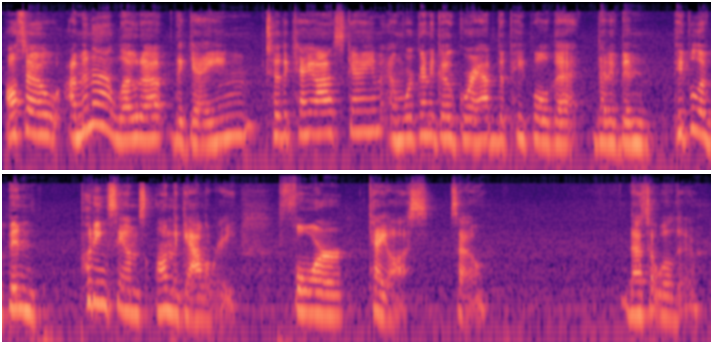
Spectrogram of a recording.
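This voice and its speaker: A woman's voice: a little high, a little slow, fairly bright tone, a little hiss or hum. A woman streaming a life-sim game live, chatting casually, thinking aloud as she reads out options and answers viewers.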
